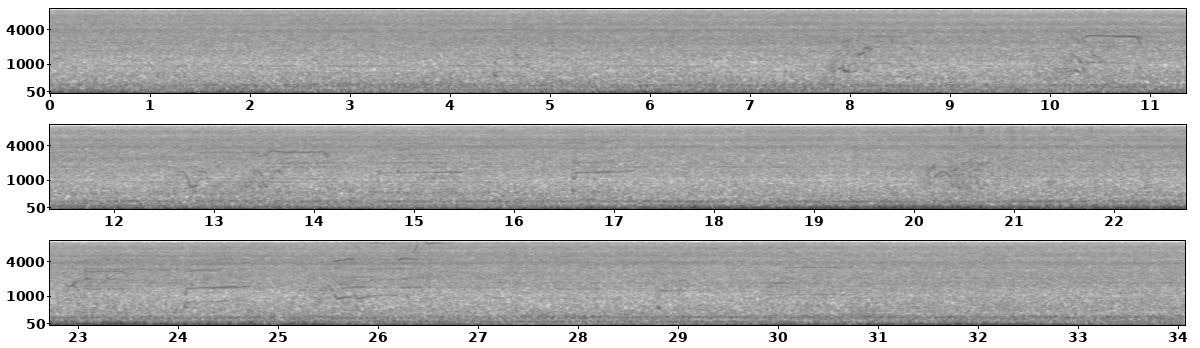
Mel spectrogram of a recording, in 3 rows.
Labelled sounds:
10.0	11.0	killer whale, 0.66 to 3.9 kHz
13.3	14.2	killer whale, 0.69 to 3.4 kHz
16.5	17.1	killer whale, 0.51 to 2.3 kHz
20.0	20.8	killer whale, 0.59 to 2.2 kHz
22.8	23.6	killer whale, 0.81 to 3.1 kHz
24.0	24.7	killer whale, 0.53 to 4.4 kHz
25.4	26.0	killer whale, 0.83 to 2.3 kHz

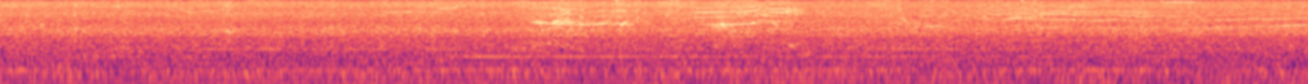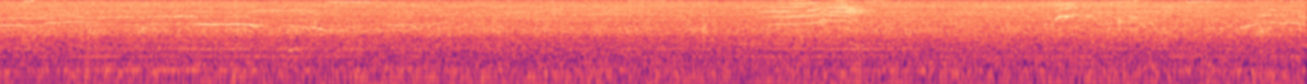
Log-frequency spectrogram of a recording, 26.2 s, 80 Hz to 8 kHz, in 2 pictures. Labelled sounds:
5.2	6.4	killer whale, southern resident, 0.72 to 5.2 kHz
6.8	8.0	killer whale, southern resident, 1.1 to 7.4 kHz
11.5	12.0	killer whale, southern resident, 6.9 to 7.9 kHz

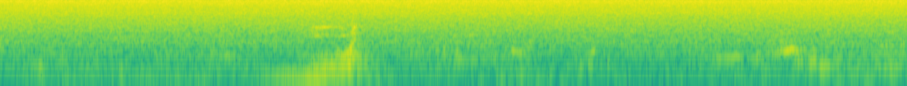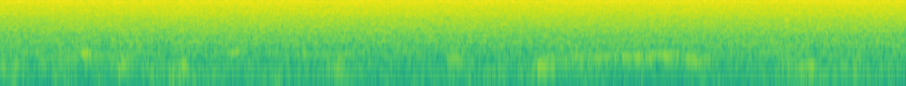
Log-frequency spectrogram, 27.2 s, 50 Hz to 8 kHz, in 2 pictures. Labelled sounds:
4.7	5.0	humpback whale, 1.4 to 1.7 kHz

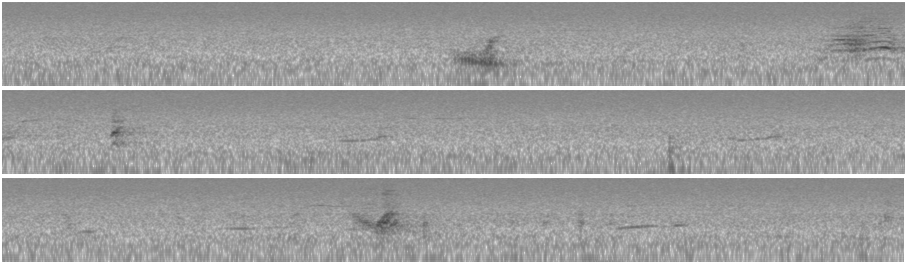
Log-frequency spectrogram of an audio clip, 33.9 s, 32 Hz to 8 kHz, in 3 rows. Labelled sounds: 10.4	10.6	humpback whale, 0.80 to 0.90 kHz
11.5	11.8	humpback whale, 0.93 to 1.2 kHz
26.4	26.9	humpback whale, 1.2 to 1.4 kHz

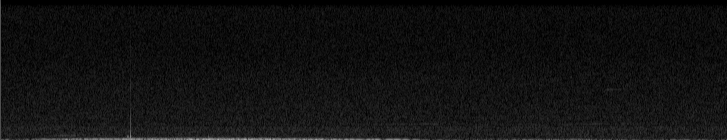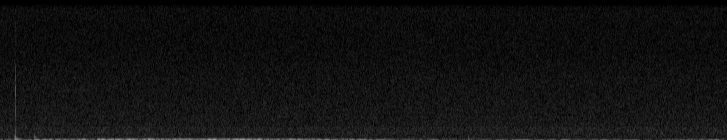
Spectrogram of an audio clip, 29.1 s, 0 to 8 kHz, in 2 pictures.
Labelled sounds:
12.1	12.4	humpback whale, 2.8 to 2.9 kHz

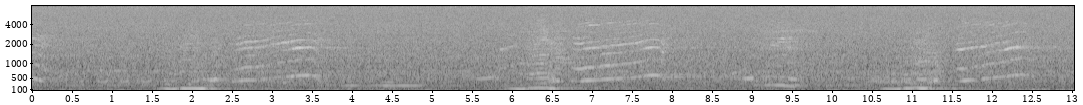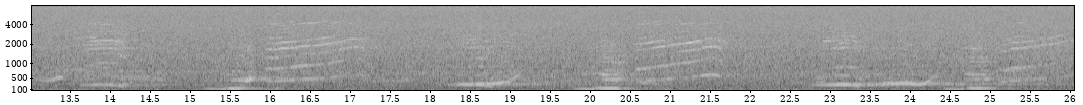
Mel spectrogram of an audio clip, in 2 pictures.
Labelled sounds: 2.5	3.6	humpback whale, 0.80 to 2.6 kHz
5.8	6.1	humpback whale, 1.6 to 2.0 kHz
6.8	7.9	humpback whale, 0.80 to 2.5 kHz
11.5	12.5	humpback whale, 0.86 to 2.3 kHz
13.6	14.2	humpback whale, 1.7 to 2.6 kHz
15.9	17.2	humpback whale, 0.80 to 4.7 kHz
20.5	21.7	humpback whale, 0.80 to 2.5 kHz
25.1	26.0	humpback whale, 0.80 to 2.8 kHz

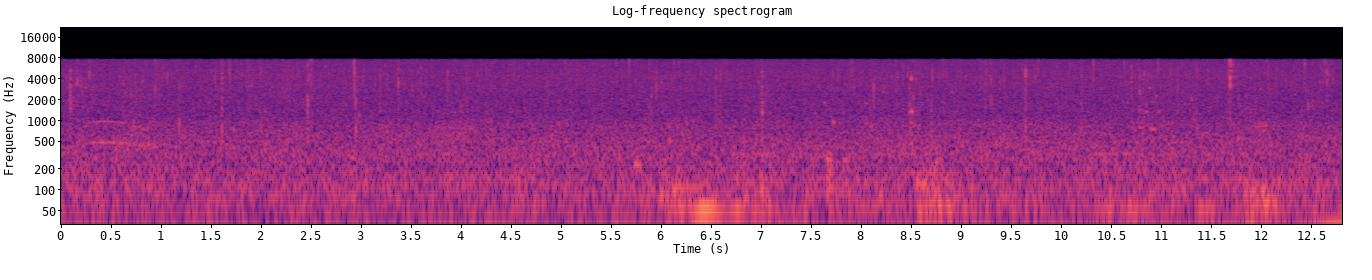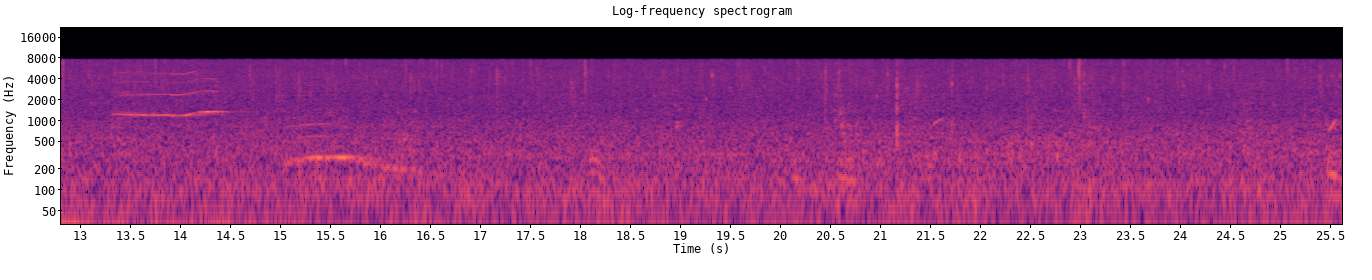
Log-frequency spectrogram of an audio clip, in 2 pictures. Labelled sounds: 13.3	14.5	humpback whale, 1.1 to 5.2 kHz
15.2	15.5	humpback whale, 0.81 to 0.94 kHz

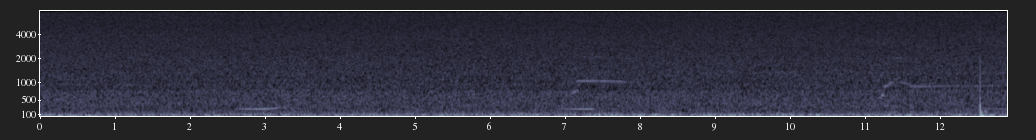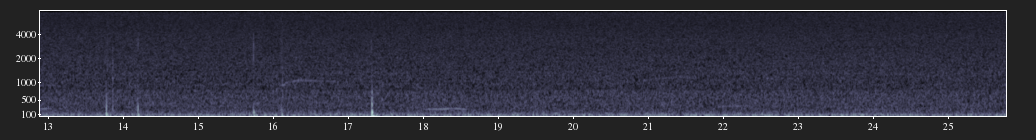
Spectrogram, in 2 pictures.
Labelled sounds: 7.1	7.8	humpback whale, 0.93 to 1.1 kHz
11.5	11.8	humpback whale, 0.80 to 1.1 kHz
16.2	16.6	humpback whale, 0.99 to 1.1 kHz

